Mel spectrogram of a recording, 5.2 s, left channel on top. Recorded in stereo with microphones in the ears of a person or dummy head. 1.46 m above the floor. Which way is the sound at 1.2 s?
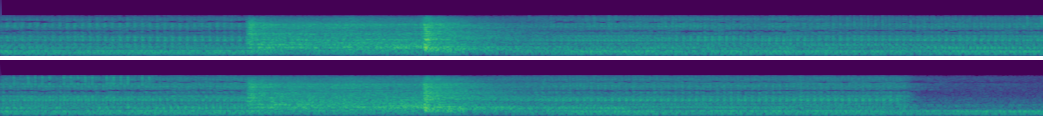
5° left (ahead or behind).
